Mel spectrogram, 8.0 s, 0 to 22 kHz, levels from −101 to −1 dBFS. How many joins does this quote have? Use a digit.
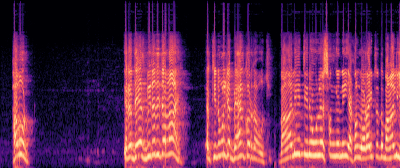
1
